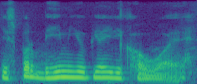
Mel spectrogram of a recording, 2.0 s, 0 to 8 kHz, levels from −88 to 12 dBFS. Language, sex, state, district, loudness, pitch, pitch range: Hindi, male, Uttar Pradesh, Shamli, -16 LUFS, 150 Hz, 145-160 Hz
